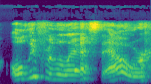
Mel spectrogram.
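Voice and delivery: tearful reply. Retold or imitated. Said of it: "She's like".

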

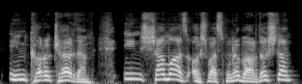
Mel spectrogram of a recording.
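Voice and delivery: Ivan's voice. Acted. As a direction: play Ivan, high and worked up. Narrator voices Ivan.

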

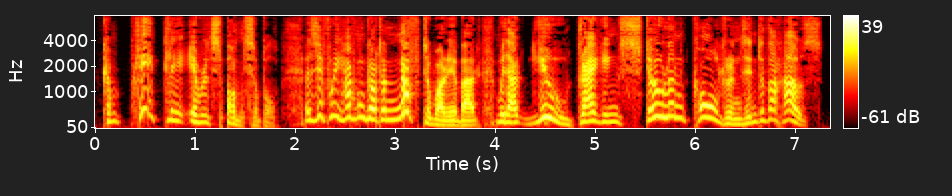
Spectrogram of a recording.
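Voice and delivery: high-pitched, scolding tirade; shouting mum. A narrator's reading. Mum scolding over stolen cauldrons, shouting. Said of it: "hearing Mum shouting at someone else".

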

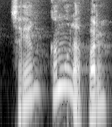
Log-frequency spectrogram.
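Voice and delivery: high, lilting innocent question; innocent asking. Acted. Wife asks her new husband about food, innocently. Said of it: "polos kayak nanya".

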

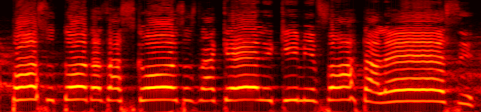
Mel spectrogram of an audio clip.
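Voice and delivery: loud, slow declaring; thundering sermon; preaching at full force. Acted. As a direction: proclaim each line like a battle cry.

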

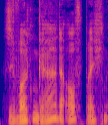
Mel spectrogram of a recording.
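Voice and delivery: usual speaking voice

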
